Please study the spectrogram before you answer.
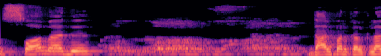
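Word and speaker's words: صَمَد: स्वाद को पुर करें, अल्लाहु समद।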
